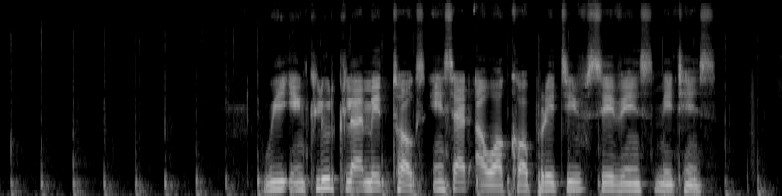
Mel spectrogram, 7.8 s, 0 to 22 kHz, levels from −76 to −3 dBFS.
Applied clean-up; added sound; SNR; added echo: none; Run; 18 dB; none.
